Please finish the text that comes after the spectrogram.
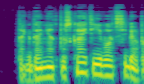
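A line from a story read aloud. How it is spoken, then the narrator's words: Exhausted whisper. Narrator (Russian): прошептал Родерик, чья энергия, казалось, истякла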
